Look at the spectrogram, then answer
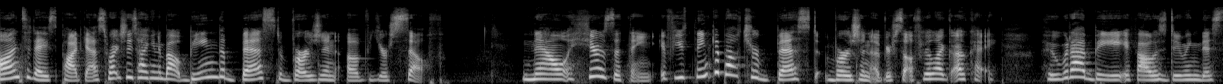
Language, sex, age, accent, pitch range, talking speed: English, female, 20-39, American, 215-290 Hz, 185 wpm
